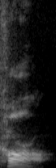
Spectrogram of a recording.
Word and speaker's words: Carol: but they pronounce it Carl and Bush corrected me on that even though it's spelled Carol it's pronounced Carl so Carl James Goodson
